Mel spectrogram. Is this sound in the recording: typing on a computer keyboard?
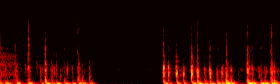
yes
